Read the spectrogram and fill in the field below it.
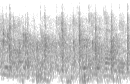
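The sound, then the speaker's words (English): An audience at a religious gathering breaks into a steady round of applause for the Lord, dense crackling clapping that holds at an even, fairly loud level throughout, with voices faintly mixed into the noise. “Would you give the Lord a round of applause here today?”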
